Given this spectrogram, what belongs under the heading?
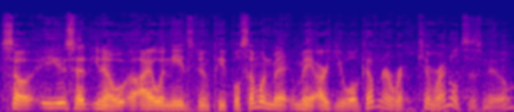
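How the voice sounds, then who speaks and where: A man with a plain, everyday voice talks at a fairly quick pace with lively intonation. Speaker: radio host. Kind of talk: radio interview. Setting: conference, recorded live.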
